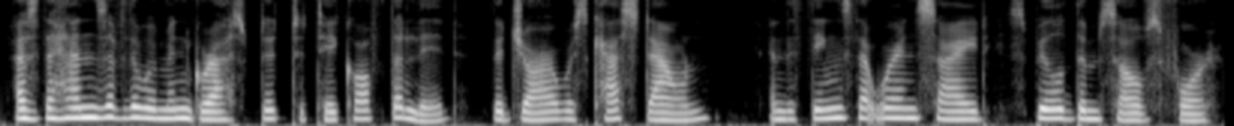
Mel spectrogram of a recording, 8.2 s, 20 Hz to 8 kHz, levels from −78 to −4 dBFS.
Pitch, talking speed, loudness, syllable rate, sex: 200 Hz, 195 wpm, -18 LUFS, 4.8 syllables/s, female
